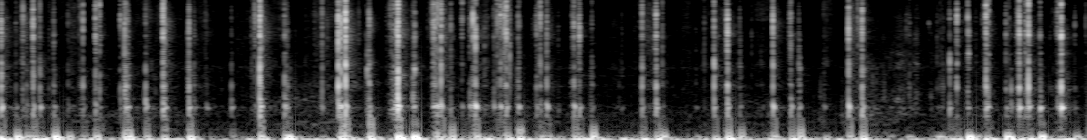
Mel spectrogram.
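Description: A paper lint roller, a white adhesive paper roll on a black plastic handle, is tapped rapidly with long nails. The result is a fast, irregular run of sharp clicky taps, each dying out almost instantly, with a dull low thump under bright, crisp ticks.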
